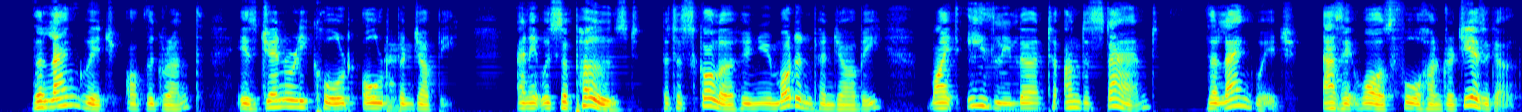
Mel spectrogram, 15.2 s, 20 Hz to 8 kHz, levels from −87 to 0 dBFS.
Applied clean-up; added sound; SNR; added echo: neural mask model DeepFilterNet 3.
